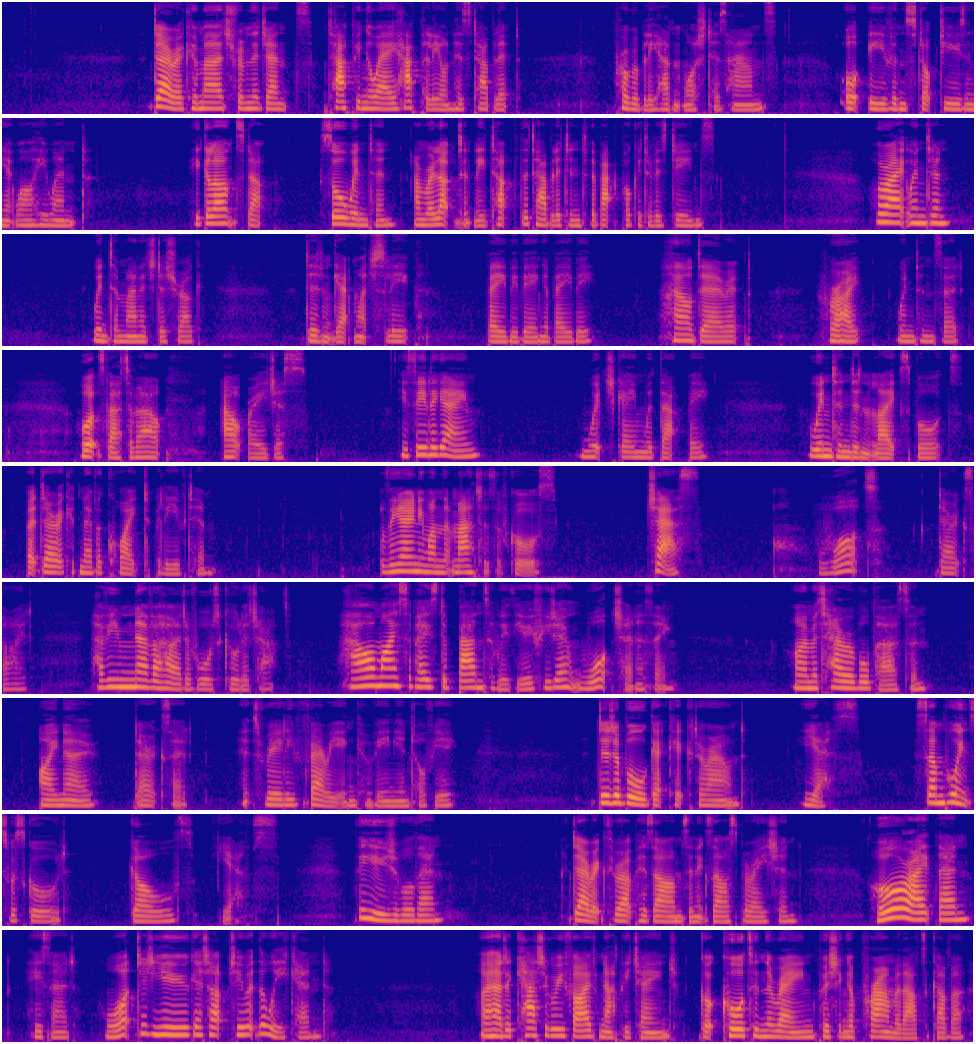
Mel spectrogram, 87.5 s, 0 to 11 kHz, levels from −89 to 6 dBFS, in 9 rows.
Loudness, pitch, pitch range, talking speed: -26 LUFS, 165 Hz, 150-195 Hz, 130 wpm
